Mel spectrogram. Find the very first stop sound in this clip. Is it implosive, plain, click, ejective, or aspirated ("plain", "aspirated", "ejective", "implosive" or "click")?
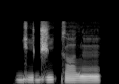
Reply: plain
